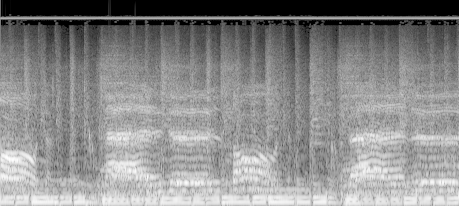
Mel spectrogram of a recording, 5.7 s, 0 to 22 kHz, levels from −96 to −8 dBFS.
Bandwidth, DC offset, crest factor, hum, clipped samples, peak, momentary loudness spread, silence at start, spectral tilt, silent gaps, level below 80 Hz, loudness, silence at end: 16.5 kHz; 0.2%; 12 dB; none; under 0.1%; 0 dBFS; 6 LU; 0 s; -5.5 dB/octave; none; -22 dBFS; -13 LUFS; 0 s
